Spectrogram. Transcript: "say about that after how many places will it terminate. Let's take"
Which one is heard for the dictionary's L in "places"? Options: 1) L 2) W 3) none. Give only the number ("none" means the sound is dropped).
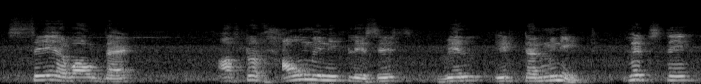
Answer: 1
